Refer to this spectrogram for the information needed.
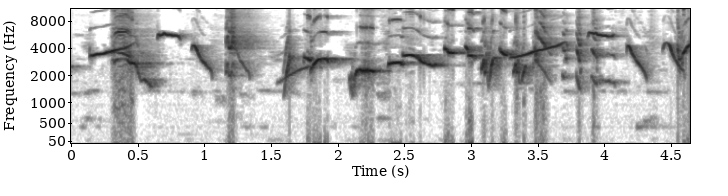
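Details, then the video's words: Oriental magpie-robin song used as a lure to provoke rival males into answering: loud, varied whistled phrases, rising and falling slurs and sharp chirps in quick succession with short pauses. "MEMANCING KACER LAWAN AGAR LEKAS BUNYI NYAUT & GACOR, SUARA PIKAT BURUNG KACER GACOR NGEPLONG"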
